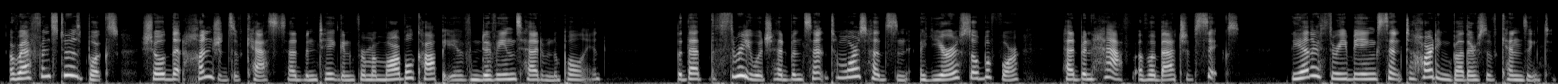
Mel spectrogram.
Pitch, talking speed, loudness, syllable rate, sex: 245 Hz, 215 wpm, -19 LUFS, 5.8 syllables/s, female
